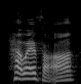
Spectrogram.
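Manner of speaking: usual speaking voice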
